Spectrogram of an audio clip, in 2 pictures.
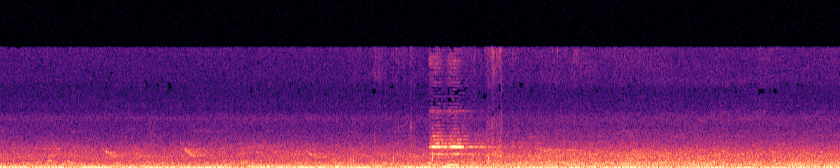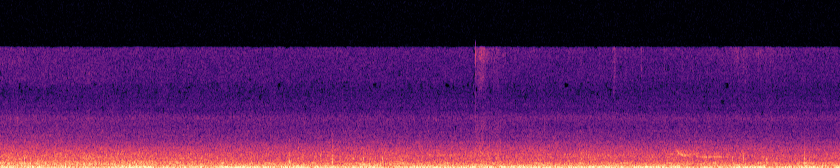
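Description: A baby monkey squeaks softly.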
